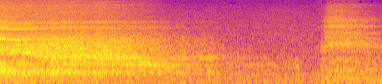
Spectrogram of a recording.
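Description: A long breathy exhale after a deep breath during a guided meditation rushes out and slowly fades over a few seconds, followed by a brief soft intake of air near the end. No one speaks.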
